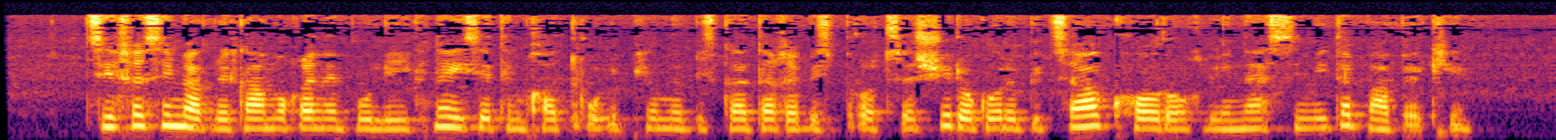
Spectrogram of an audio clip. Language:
Georgian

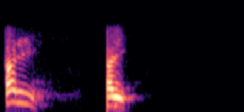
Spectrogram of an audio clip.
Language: Dogri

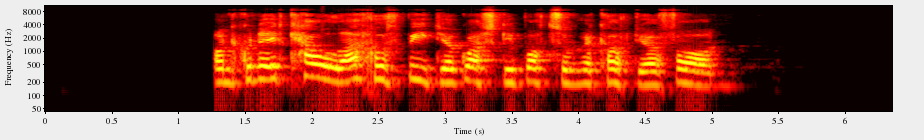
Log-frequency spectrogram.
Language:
Welsh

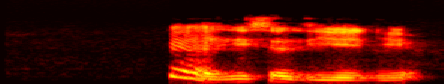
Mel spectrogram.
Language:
Kabyle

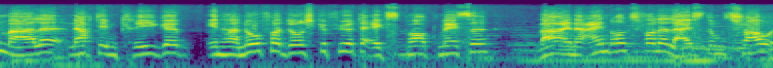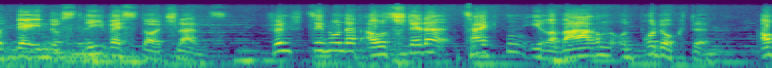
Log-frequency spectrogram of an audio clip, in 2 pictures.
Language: German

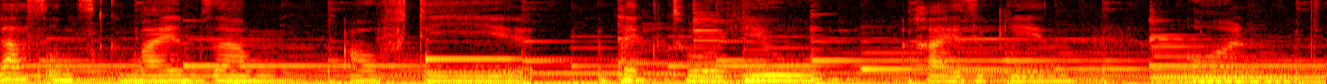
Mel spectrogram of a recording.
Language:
German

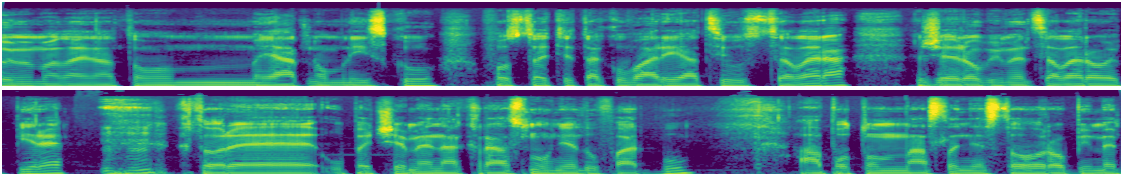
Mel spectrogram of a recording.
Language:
Slovak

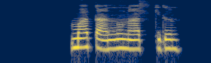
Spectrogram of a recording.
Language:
Matsés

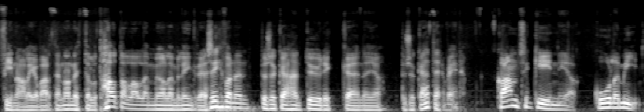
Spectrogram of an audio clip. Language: Finnish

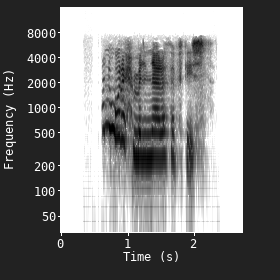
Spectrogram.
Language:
Kabyle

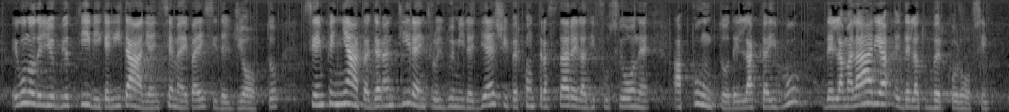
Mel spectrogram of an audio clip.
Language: Italian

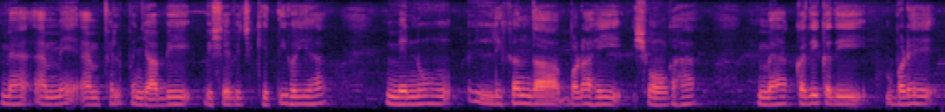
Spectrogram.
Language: Punjabi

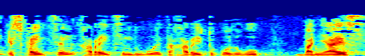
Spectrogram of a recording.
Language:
Basque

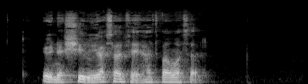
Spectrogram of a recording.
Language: Maltese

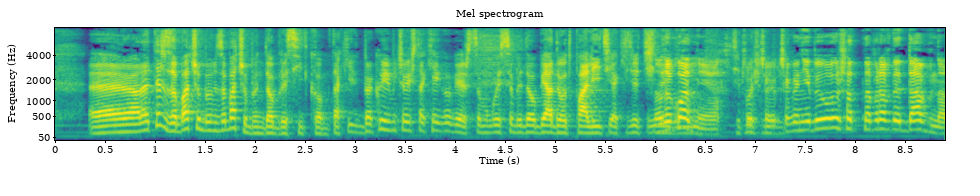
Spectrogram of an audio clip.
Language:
Polish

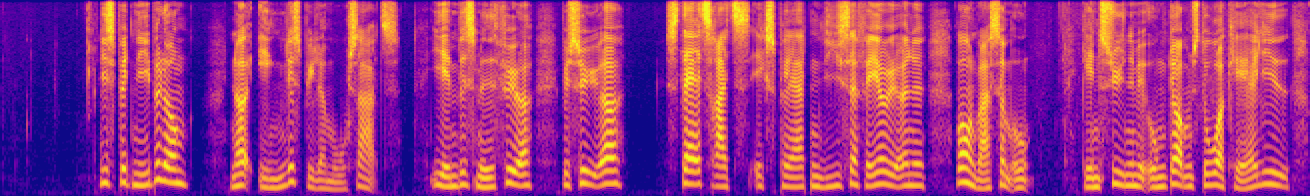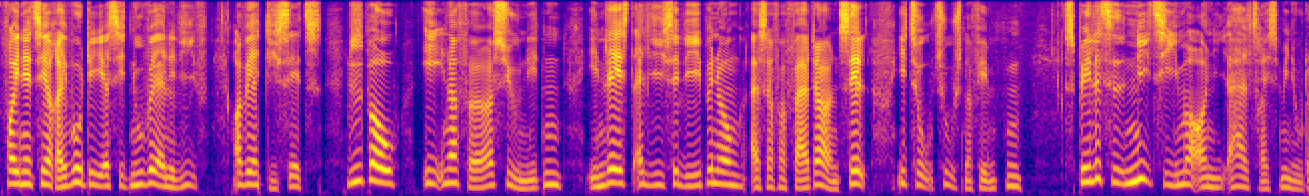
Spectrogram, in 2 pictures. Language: Danish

